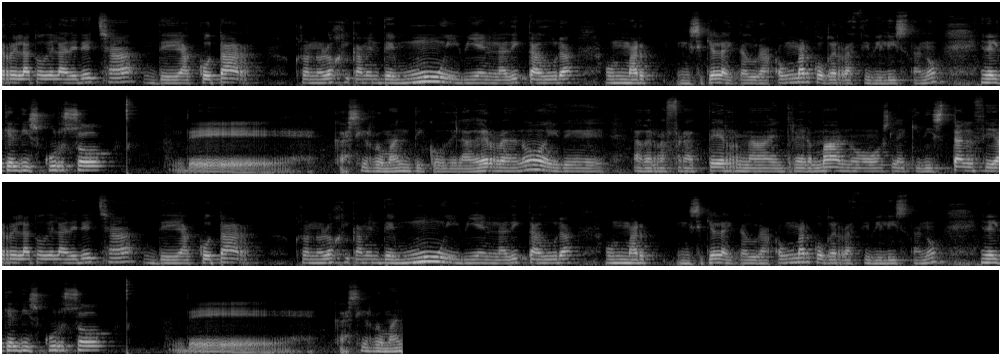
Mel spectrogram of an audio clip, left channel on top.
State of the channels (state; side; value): drops out; right; at 14.0 s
